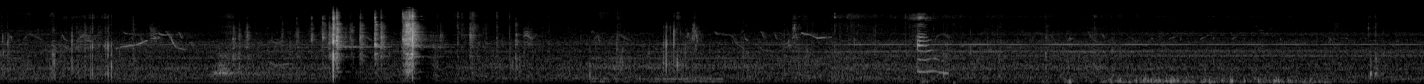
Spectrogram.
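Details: Cats kept inside a fence, giving thin, high meows that rise and fall, scattered unevenly through the recording. Sharp knocks and clatter break in around the fourth second and again near the ninth, over a steady faint background hum.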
